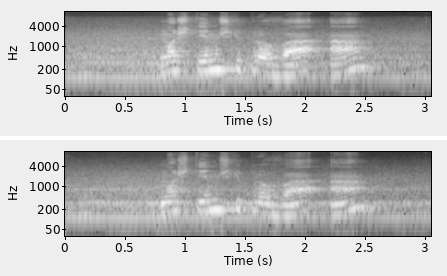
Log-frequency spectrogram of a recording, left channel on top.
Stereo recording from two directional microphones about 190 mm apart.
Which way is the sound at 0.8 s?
45° left (ahead or behind).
